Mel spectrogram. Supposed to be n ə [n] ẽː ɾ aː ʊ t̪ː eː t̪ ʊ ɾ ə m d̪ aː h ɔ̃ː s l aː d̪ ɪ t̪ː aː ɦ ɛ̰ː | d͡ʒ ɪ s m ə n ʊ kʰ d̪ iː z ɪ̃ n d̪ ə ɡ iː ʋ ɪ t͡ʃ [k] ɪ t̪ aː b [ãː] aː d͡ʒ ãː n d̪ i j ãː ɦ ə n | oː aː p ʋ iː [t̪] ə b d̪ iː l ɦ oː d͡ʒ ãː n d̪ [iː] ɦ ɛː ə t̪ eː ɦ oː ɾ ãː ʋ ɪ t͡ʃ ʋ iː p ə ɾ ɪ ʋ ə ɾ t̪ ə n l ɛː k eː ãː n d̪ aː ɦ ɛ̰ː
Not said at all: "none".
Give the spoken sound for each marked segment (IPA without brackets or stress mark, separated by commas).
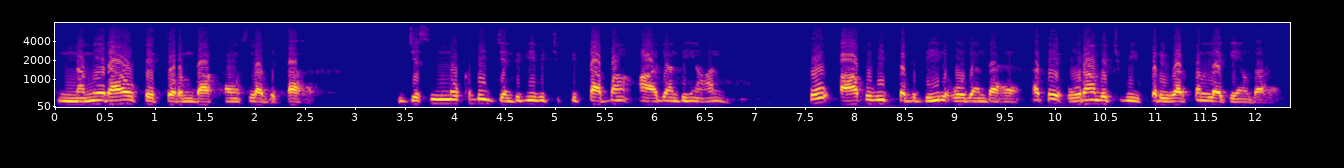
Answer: m, k, ãː, t̪, aː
